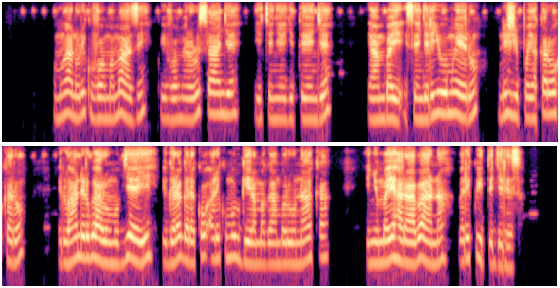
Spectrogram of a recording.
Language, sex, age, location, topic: Kinyarwanda, male, 25-35, Kigali, health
